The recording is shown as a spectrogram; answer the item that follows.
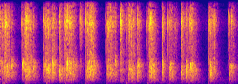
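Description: A church congregation claps in a steady rhythmic beat, close and loud, each clap sharp and evenly spaced with no voices over it.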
